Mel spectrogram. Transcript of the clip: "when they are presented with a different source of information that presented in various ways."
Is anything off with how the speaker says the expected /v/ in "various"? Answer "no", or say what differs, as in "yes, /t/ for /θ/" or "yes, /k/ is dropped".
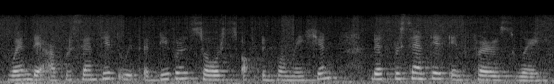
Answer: yes, /f/ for /v/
